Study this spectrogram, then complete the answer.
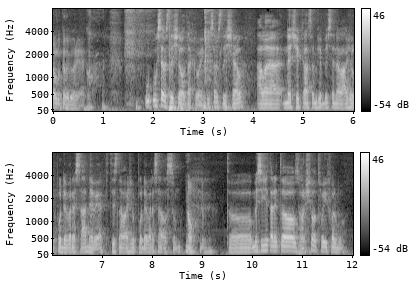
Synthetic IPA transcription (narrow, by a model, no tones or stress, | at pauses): ɛldokat̪ɛɡoɾɪ̰ɛ̰jako̥ | uʔuʃsɛmslɪʃɛlt̪akovɛjuʃsɛmslɪʃɛl | ʔalɛnɛt͡ʃɛkalsɛmʒɛbɪsɪnavaːʒɛlpodɛvadɛsaːt̪̚dɛvjɛt̪t̪ɪsnavaːʒɛlpodɛvadɛsaːt̪ʔosumnod | t̪omɪs̬liːʒɛt̪adɪt̪ozɦoɾʃɪlot̪vo̞jiːfoɾmu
